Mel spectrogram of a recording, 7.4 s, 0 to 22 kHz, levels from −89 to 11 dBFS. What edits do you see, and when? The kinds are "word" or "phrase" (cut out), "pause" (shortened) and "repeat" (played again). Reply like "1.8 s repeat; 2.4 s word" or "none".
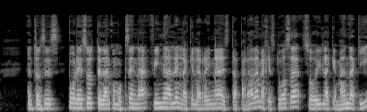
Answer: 1.3 s pause; 2.2 s word; 2.5 s word

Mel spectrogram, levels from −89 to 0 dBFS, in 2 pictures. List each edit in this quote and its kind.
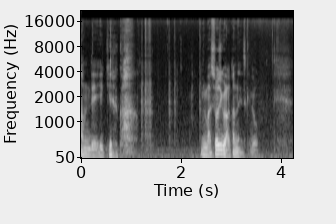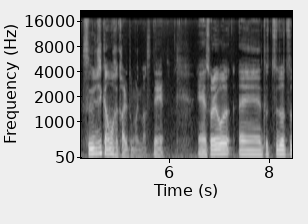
none

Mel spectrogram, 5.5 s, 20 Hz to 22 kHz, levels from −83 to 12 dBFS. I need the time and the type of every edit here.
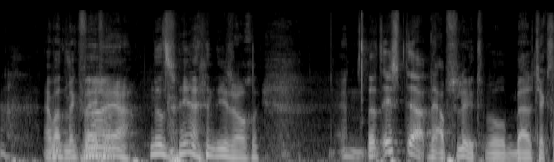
none

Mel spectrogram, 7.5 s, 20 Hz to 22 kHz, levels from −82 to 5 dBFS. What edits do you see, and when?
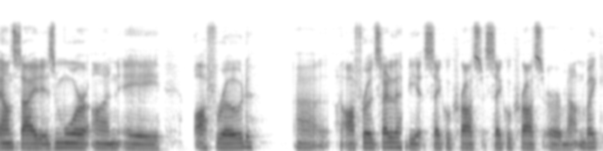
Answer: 4.3 s word; 5.0 s word; 6.0 s repeat

